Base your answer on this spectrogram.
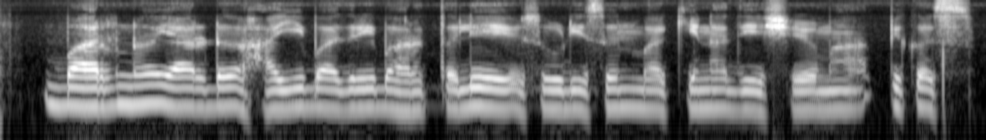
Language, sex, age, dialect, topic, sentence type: Marathi, male, 51-55, Northern Konkan, agriculture, statement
